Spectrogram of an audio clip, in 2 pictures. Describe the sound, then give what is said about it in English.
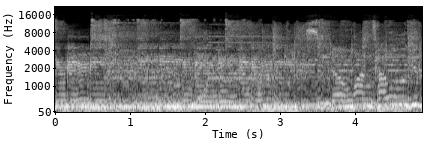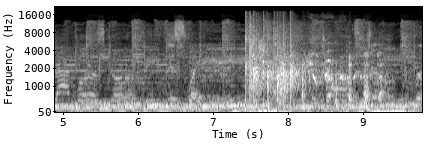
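An upbeat pop-rock theme song with guitars and vocals plays throughout. Near the end, a burst of sharp, rhythmic handclaps cuts in loudly over the music. “It's like everybody, there's the clap.”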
